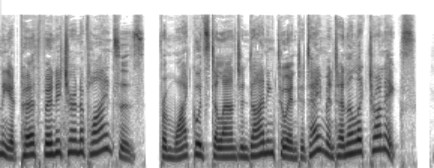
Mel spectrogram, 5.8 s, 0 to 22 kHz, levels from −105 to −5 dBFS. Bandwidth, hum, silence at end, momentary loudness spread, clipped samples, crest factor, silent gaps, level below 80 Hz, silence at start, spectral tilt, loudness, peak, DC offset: 16 kHz; none; 0.3 s; 7 LU; under 0.1%; 16 dB; none; -56 dBFS; 0 s; -3.5 dB/octave; -22 LUFS; -6 dBFS; under 0.1%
